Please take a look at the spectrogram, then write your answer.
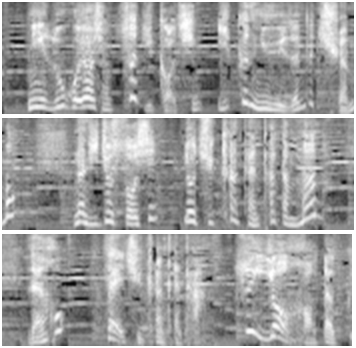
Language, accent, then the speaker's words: Chinese; China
